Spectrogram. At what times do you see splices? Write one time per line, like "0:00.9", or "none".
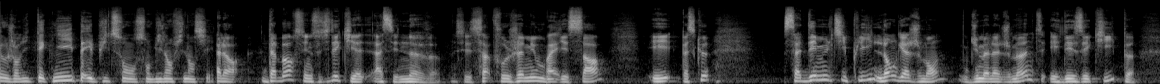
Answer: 0:06.8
